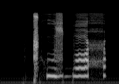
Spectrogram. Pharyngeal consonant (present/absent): present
